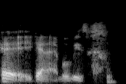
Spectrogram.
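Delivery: ordinary delivery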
